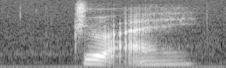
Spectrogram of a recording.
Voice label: "zhuai3", chinese pinyin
